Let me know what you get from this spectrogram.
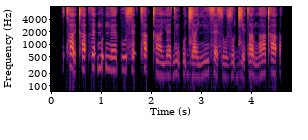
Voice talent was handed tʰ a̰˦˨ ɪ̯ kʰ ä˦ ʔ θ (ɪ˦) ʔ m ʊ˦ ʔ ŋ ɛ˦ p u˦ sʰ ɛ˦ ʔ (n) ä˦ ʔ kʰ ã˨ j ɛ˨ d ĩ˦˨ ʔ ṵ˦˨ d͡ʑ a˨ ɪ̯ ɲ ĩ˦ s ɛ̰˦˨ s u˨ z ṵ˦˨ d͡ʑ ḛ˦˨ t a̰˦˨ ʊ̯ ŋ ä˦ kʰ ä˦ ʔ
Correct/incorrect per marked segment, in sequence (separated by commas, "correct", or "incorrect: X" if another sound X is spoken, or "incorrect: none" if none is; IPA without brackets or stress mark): incorrect: ɛ˦, incorrect: tʰ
